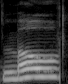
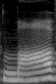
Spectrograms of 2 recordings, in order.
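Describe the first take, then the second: First: Mauve is pronounced the non-American way. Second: Mauve is pronounced the American way. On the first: "The rest of the world says mauve" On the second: "mauve is the way Americans say it"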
